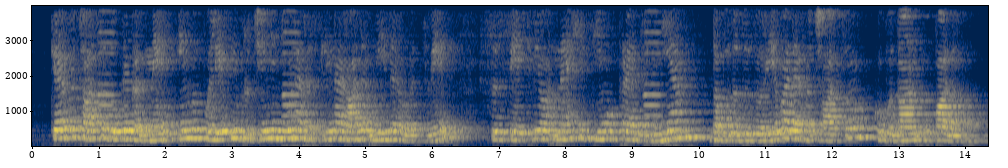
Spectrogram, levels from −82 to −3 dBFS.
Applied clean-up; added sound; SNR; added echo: none; Wind instrument, woodwind instrument; 17 dB; reverberation time 1.1 s.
